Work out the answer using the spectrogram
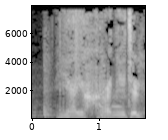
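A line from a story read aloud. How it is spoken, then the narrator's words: Quiet growl. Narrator (Russian): рычу тихо, чтобы не разбудить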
